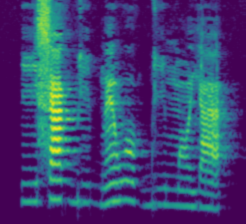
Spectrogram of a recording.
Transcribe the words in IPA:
i˨ s a˧ ɡ͡b i˨ b ɛ̃˨˦ w o˦˨ ɡ͡b i˨ m ɔ̃˨ j a˨

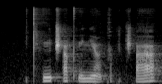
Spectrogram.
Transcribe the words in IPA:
tʰ ĩ t͡ʃʼ a pʼ ĩ nʲ ɑ̃ k | t͡ʃʼ a

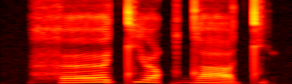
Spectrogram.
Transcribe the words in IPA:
h əː tʲ u q d a tʲ

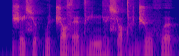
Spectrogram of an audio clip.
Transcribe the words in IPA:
ʒ e ɕ ø kʷ i t͡ʃ ɒ z ɛ d e̤ j ɲ ɛ̤ ɕ ɒ d a̤ d͡ʒ u xʷ ə

